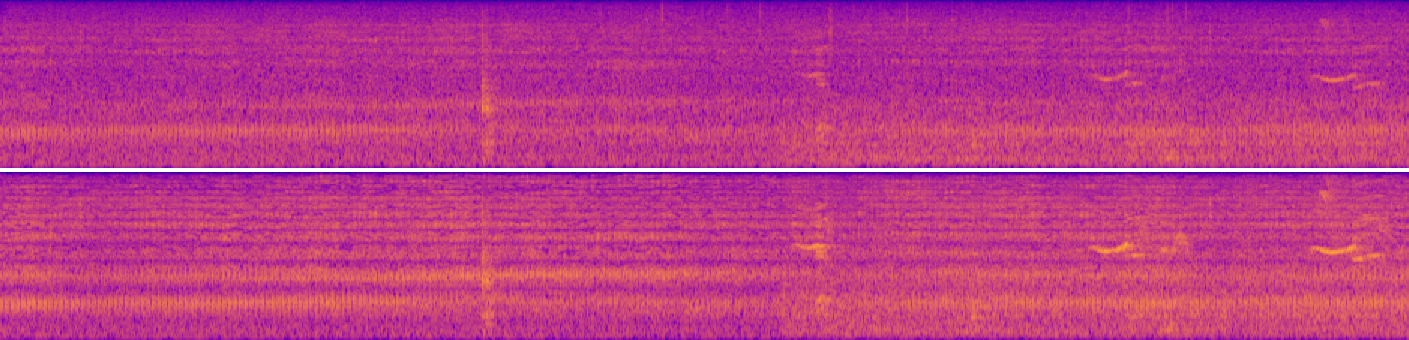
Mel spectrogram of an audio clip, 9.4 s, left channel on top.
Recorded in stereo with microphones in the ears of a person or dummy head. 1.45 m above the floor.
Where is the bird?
65° right (ahead or behind).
